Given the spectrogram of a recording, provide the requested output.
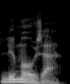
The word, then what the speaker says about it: Lumosa: And Yaris, you are currently the CMO of Lumosa. Is that correct how I pronounce that? Absolutely. Perfect. Lumosa.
